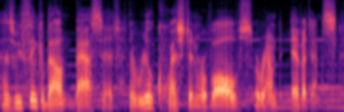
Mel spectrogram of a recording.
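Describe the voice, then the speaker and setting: Male true-crime co-host, lowish pitch, serious and measured scripted read over faint music. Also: vocal fry.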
